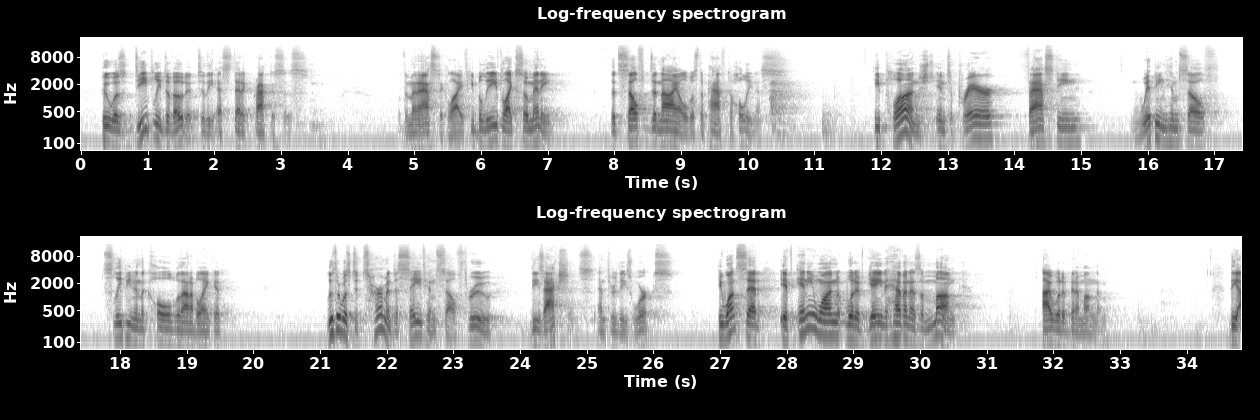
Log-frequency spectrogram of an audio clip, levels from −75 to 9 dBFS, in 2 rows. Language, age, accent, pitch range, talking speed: English, 50-69, American, 110-125 Hz, 120 wpm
